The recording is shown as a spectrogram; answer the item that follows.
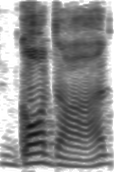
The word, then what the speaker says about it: Goddard: How do you say your name in Aussie? – Goddard. – Goddard is Australian, but I like the way you do it, man.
